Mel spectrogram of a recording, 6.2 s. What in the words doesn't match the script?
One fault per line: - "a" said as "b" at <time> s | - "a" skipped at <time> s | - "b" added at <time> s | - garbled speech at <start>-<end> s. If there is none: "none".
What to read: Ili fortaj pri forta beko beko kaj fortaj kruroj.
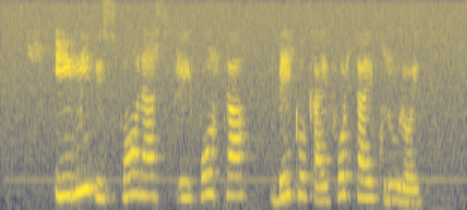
- "fortaj" said as "disponas" at 1.3 s
- "beko" skipped at 4.1 s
